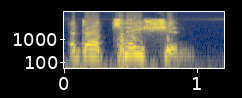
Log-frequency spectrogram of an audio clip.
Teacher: So you stress the syllable tation in adaptation.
